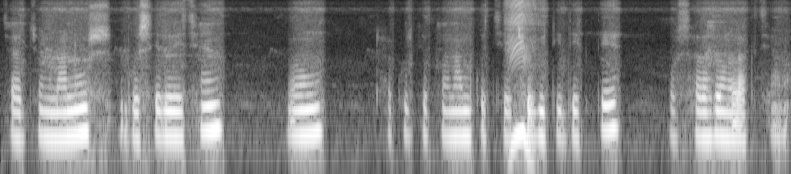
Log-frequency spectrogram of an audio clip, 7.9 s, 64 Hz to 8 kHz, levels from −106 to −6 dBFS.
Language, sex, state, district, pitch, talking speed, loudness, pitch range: Bengali, female, West Bengal, Paschim Medinipur, 185 Hz, 105 wpm, -16 LUFS, 180-195 Hz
